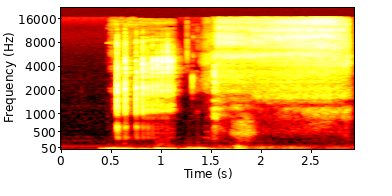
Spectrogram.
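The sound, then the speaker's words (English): Dice are rolled for an attack during a Dungeons & Dragons game: a quick burst of sharp clattering clicks across a hard surface, followed by a steady noisy hiss lasting a couple of seconds. No one speaks. “Dice don't fail me now.”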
